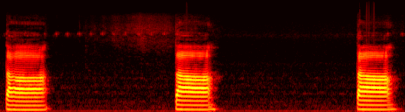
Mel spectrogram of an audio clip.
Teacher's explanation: زبان کی نوک جب اوپر سامنے والے دو دانتوں کی جڑ سے لگے تو اس سے تا ادا ہوتا ہے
